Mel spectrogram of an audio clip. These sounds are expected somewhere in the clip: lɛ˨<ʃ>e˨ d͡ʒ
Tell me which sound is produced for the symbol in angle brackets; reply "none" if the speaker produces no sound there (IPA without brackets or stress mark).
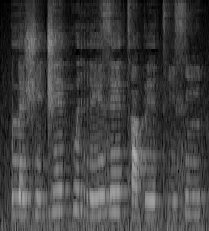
ʃ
